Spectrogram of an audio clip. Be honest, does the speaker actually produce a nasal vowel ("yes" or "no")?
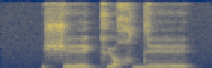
no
